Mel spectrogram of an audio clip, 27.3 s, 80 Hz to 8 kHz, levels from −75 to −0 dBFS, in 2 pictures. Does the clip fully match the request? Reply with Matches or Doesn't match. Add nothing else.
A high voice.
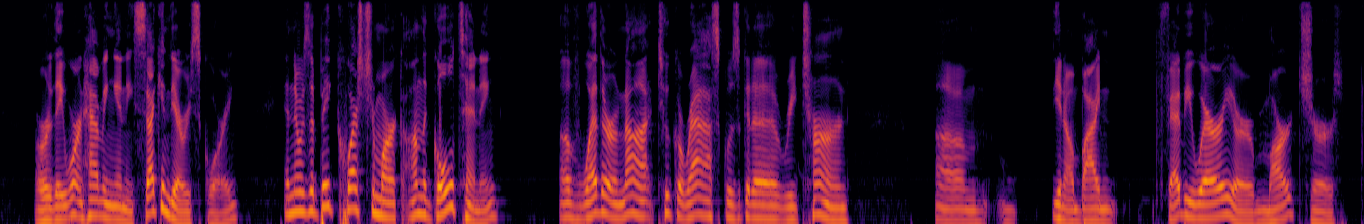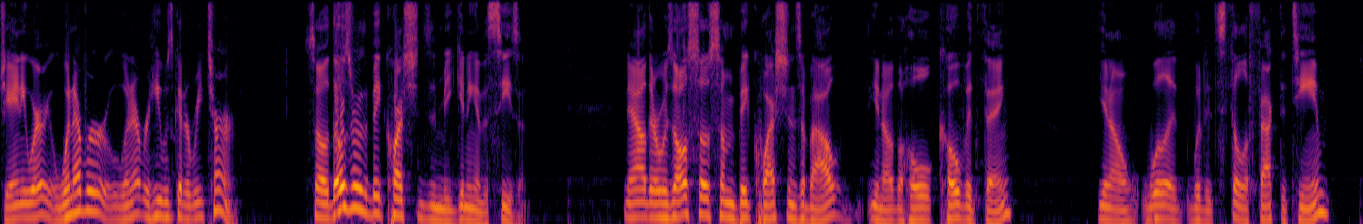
Doesn't match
